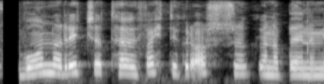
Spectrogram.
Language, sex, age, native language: Icelandic, other, 12, Icelandic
